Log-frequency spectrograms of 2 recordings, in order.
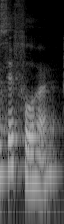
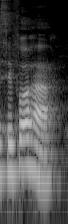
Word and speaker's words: Sephora: Até ontem eu achava que se pronunciava Sephora, para vocês verem como eu entendo de maquiagem. Na minha pesquisa que eu vi que a pronúncia é Sephora.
